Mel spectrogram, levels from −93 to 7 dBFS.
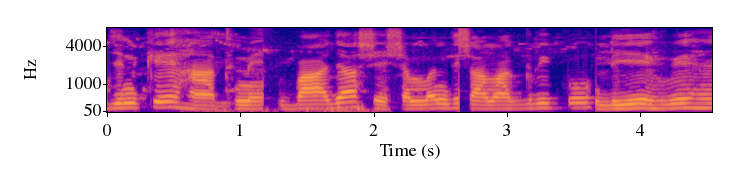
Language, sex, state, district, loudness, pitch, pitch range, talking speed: Hindi, male, Uttar Pradesh, Varanasi, -20 LUFS, 145 Hz, 135-165 Hz, 160 wpm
